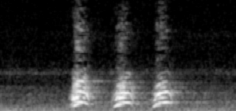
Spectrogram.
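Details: Coyotes in Griffith Park giving three short, sharp arched yips about a third of a second apart, each rising then falling, over a quiet background.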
